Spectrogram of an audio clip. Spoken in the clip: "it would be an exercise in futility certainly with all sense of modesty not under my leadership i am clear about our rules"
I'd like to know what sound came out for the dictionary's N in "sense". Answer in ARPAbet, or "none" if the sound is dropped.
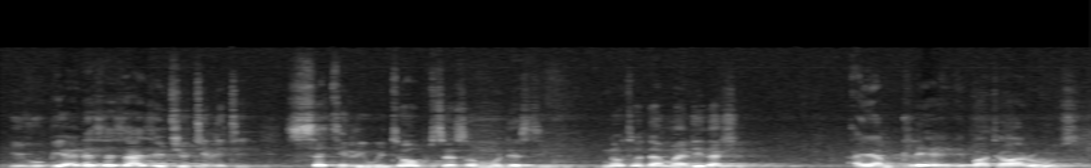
none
